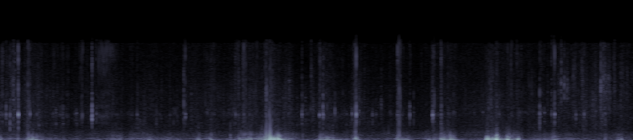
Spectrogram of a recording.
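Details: Honey bees in a very aggressive state give a continuous low buzzing hum, with two strong swells of close buzzing and scattered soft knocks against a droning background.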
